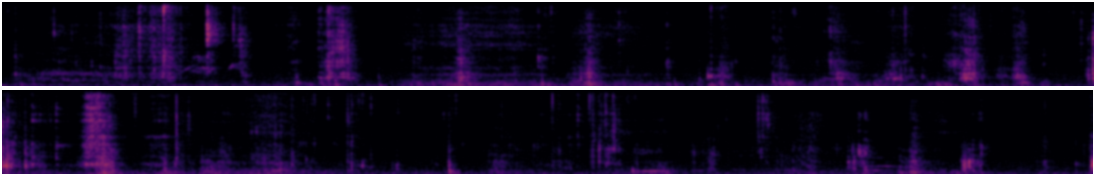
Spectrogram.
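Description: Quiet close-up chewing of a bite of fried barramundi, with irregular short crunches and mouth clicks.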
